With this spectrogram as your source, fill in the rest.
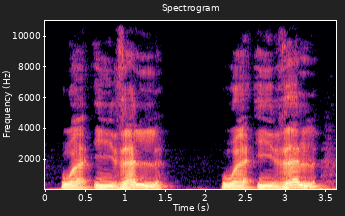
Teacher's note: Bah, tu te retrouves avec une fin de mot ayant un soukoun, c'est le mat de la prolongation, et un début de mot qui est le lem avec un soukoun. Comme le premier soukoun est sur une prolongation, tu ne prononces pas du tout la lettre prolongée. Tu passes donc du dhal directement au lem.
